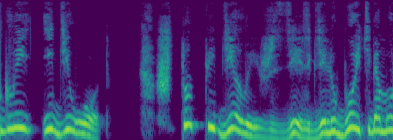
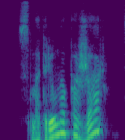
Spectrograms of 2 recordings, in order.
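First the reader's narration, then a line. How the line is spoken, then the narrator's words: Calm reply. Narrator (Russian): спокойно ответил Таунсенд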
